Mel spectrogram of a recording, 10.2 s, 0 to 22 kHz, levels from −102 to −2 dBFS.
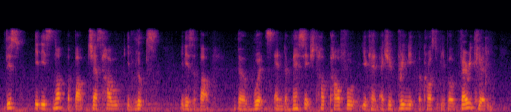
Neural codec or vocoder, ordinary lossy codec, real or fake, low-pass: none; Opus, 24 kbps; real; 7.2 kHz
